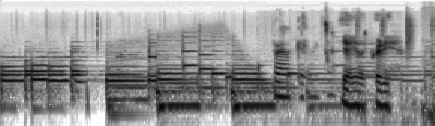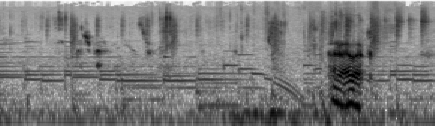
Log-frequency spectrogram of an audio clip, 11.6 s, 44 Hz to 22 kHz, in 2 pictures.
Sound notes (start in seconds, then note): 5.6 whispering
